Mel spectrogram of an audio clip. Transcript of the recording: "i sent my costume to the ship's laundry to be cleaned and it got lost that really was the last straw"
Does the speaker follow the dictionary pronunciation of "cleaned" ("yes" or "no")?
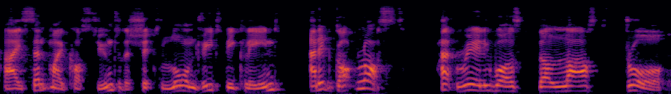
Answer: yes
